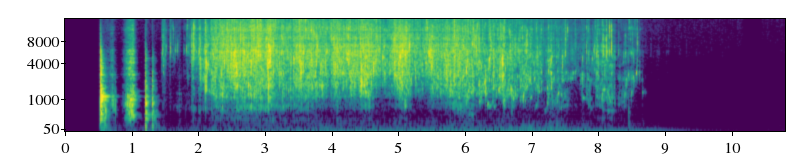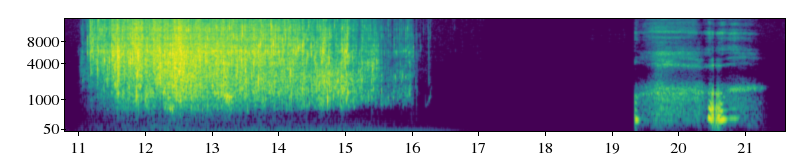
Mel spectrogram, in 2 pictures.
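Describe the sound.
Hot bath water trickles and pours in two long, steady hissing stretches separated by a silent pause, followed by a brief, fainter splashing burst near the end.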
